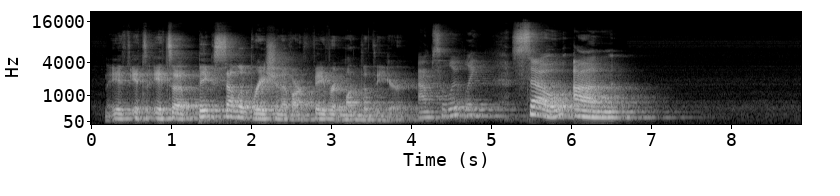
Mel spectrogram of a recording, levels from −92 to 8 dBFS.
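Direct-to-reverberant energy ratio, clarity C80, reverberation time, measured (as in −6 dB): 2.5 dB, 7.5 dB, 1.3 s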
